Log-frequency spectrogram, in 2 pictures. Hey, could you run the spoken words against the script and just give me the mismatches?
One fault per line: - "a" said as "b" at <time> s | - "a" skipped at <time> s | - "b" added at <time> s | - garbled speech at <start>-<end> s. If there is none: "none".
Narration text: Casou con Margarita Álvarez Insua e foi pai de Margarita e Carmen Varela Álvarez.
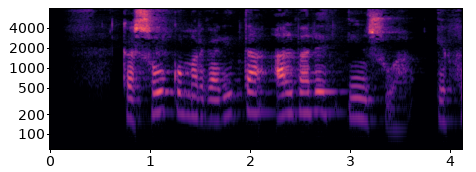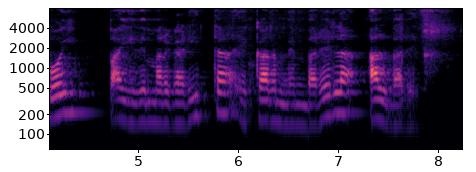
none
